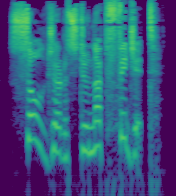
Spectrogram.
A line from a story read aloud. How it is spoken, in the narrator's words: the woman snapped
